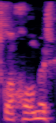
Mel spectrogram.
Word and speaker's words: Squamish: Um I'm not going to get the exact pronunciation correct, but the proper name is Squomish people, but I'm not going to try that again just to make sure I don't butcher anything.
